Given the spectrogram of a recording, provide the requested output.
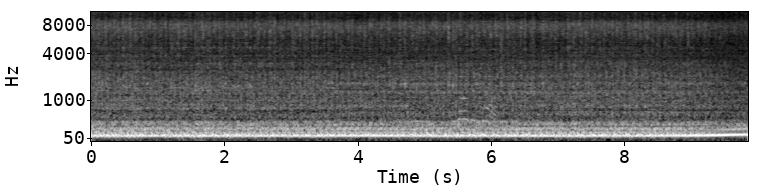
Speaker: trying to rule out if that's a rod knock, broken flex plate. We have no idea, but it's loud when you drive it.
